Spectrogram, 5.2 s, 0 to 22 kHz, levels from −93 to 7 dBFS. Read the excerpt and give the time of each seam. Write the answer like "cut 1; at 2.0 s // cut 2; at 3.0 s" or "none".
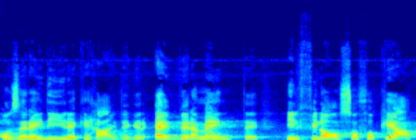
none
